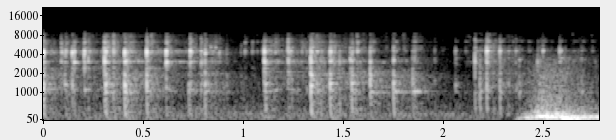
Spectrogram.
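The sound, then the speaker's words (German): Glass clinks as a beer bottle is opened: a quick run of many bright, light clinks and taps, a short pause, then a louder low burst at the end. “Ich denke mal, jetzt kann ich mir ganz entspannt ein Bier aufmachen.”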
